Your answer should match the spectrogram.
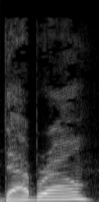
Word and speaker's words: DeAbreu: How do you say it? DeAbreu? – DeAbreu.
